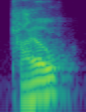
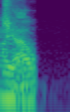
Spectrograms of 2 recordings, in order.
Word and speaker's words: Caio: Caio, not Chow.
